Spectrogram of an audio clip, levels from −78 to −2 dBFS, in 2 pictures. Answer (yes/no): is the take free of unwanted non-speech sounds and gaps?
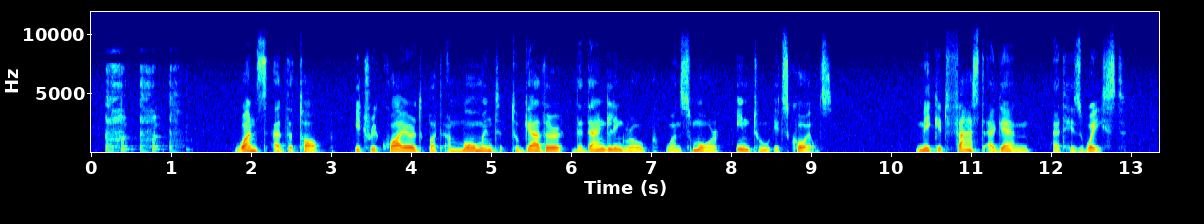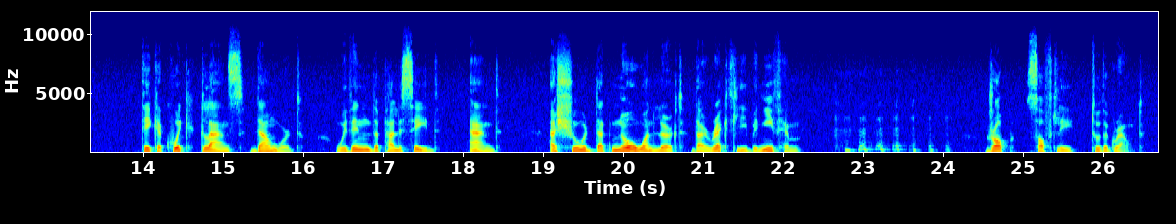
no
